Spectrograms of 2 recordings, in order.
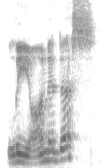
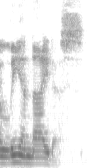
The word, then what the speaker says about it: Leonidas: There were 300 Spartans, and they were led by their king, and I've heard it pronounced two ways, Leonidas or Leonidas. I tend to go with Leonidas.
